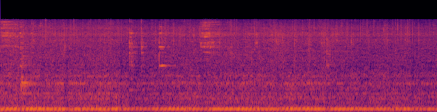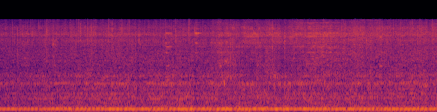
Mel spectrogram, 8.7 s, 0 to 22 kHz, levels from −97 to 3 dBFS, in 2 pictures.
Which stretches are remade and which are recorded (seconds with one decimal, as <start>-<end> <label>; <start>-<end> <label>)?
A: 0.0-6.5 recorded; 6.5-7.4 remade; 7.4-8.7 recorded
